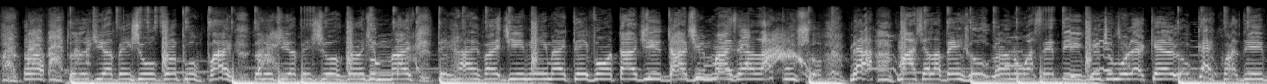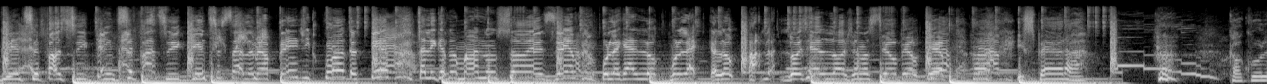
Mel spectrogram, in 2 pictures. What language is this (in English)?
Portuguese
